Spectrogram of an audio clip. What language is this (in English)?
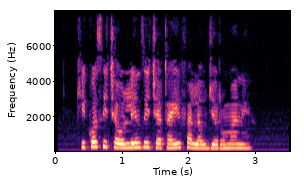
Swahili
